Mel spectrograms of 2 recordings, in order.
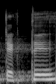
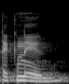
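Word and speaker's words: τέχνη: ठीक है, टेक्टे या टेक्ने, दो जो भी है उसके उच्चारण के अनुसार हम क्या कहते हैं, टेक्टे भी कहते हैं और टेक्ने भी कहते हैं।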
